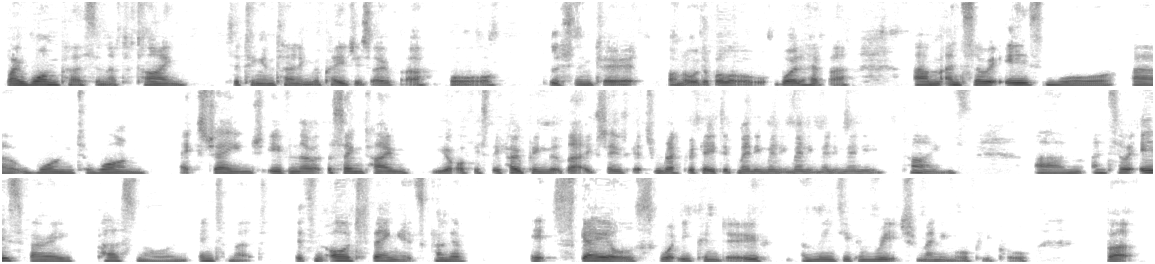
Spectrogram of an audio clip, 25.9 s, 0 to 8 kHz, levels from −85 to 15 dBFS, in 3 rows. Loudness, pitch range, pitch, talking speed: -27 LUFS, 140-160 Hz, 150 Hz, 195 wpm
